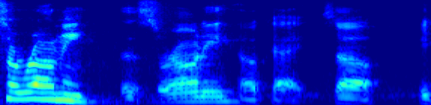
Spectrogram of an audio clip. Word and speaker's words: Cerrone: with cowboy Cerrone Cerrone it's pronounced Cerrone the Cerrone okay so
